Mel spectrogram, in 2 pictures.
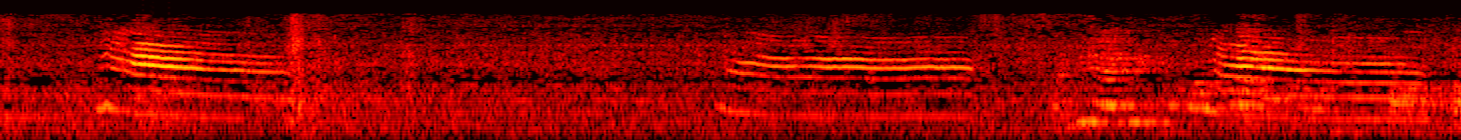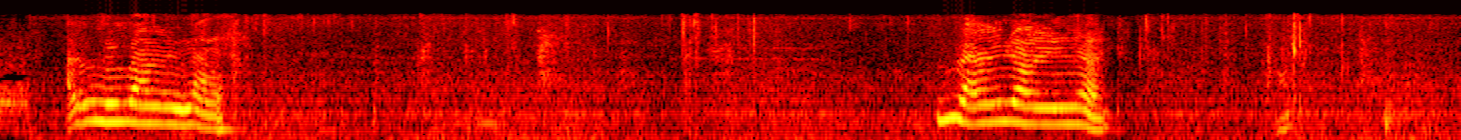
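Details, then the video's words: Domestic cat meowing 'meo meo', a sound used to chase away mice: a series of varied meows, some short and rising, others drawn out and wavering, with several quick calls early and louder, harsher meows later. "MÈO KÊU MEO MEO Chỉ là mèo kêu meo meo Tiếng mèo kêu đuổi chuột"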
